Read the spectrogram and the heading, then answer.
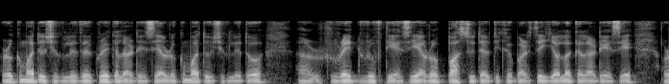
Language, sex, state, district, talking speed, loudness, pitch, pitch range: Nagamese, male, Nagaland, Kohima, 270 wpm, -18 LUFS, 90 Hz, 85-95 Hz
